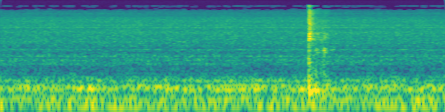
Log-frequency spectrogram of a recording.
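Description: Steady low hum of background room noise, with a single sharp knock about three seconds in.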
